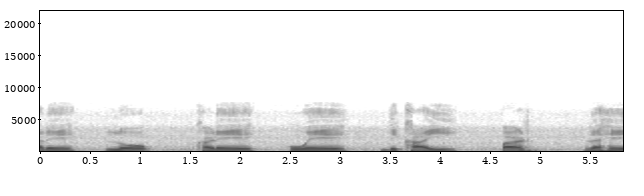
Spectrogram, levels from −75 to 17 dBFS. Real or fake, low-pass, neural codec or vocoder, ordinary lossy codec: real; none; none; none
